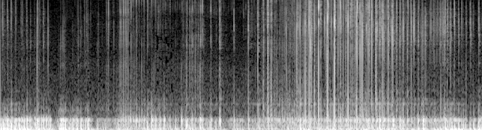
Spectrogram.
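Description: Long acrylic nails of both hands scratch the bare, hollow, fist-sized spherical steel wire-mesh grille of a microphone. The close, heavy scratching comes through as a deep, booming rumble, with rapid crackly ticks scattered over it. It eases slightly in the middle and then grows louder and brighter toward the end.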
